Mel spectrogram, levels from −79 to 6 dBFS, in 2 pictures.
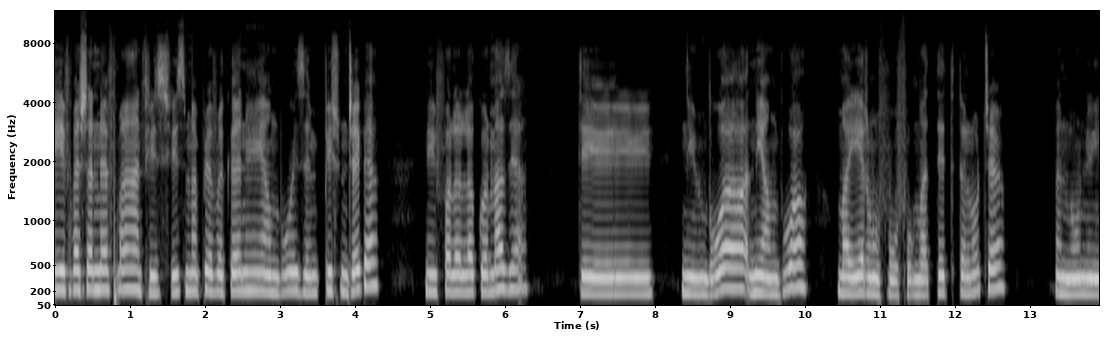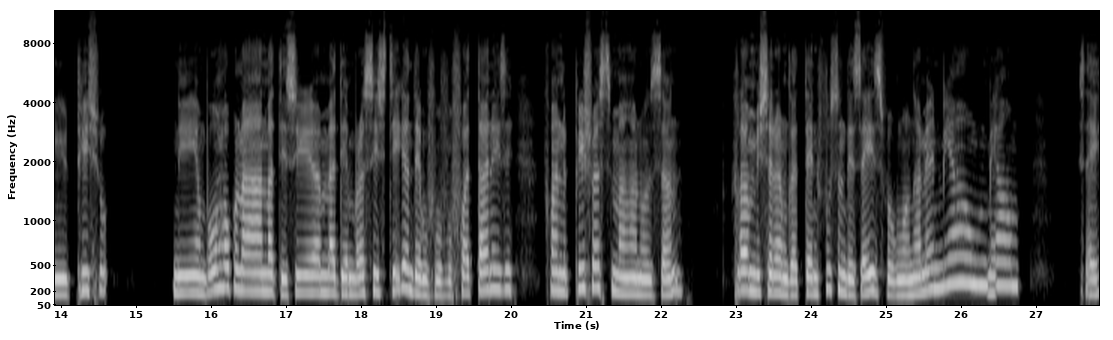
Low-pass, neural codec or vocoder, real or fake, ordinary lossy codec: none; codec, 24 kHz, 0.9 kbps, WavTokenizer, small release; fake; none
